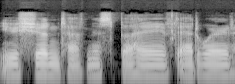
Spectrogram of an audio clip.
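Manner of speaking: mock dull, flat, low, emotionless monotone voice. Imitating her talking to Edward, mock flat emotionless monotone. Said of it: "in her like stupid monotone voice, just with no emotion".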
